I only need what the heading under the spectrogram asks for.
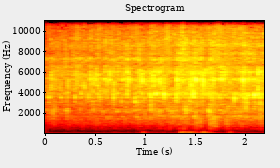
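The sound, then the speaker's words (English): Sausages sizzling in a frying pan make a steady crackling hiss throughout, with a few soft, low spitting pops partway through and no voices. “There's them sausages, isn't there?”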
